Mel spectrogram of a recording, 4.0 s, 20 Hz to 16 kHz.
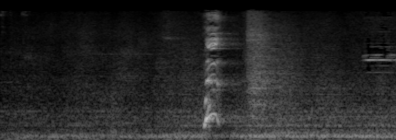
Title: natural hichki hiccups (1)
